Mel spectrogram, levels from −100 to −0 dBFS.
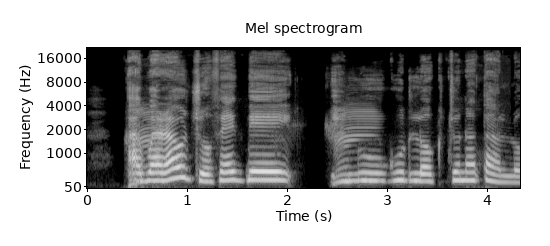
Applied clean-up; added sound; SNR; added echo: neural mask model Resemble Enhance denoiser.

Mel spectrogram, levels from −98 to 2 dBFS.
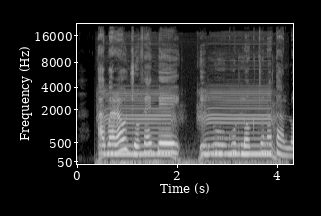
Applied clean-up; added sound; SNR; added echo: none; Telephone; 3 dB; none.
